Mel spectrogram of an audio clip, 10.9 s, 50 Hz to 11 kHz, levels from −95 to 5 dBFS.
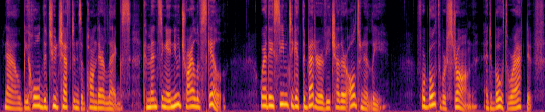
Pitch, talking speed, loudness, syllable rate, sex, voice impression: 200 Hz, 180 wpm, -16 LUFS, 5.3 syllables/s, female, feminine, adult-like, intellectual, slightly calm, slightly lively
